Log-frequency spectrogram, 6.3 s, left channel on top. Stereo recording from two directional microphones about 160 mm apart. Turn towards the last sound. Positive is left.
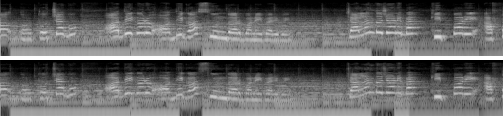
turn(degrees=25)  # may be behind; listen again after turning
